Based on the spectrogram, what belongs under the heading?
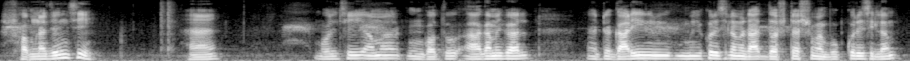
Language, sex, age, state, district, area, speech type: Bengali, male, 30-45, West Bengal, Birbhum, urban, spontaneous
